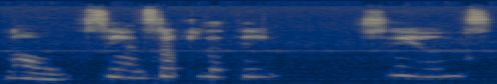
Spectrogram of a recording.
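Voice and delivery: high, soft-edged protest; pleading brother. Acted. Brother stopping Sans from leaving, pleading. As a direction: plead in a high, worried character voice.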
